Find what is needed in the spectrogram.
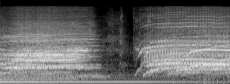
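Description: A group of voices singing two long held notes together over background music, the second note coming in about a second and a half in.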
